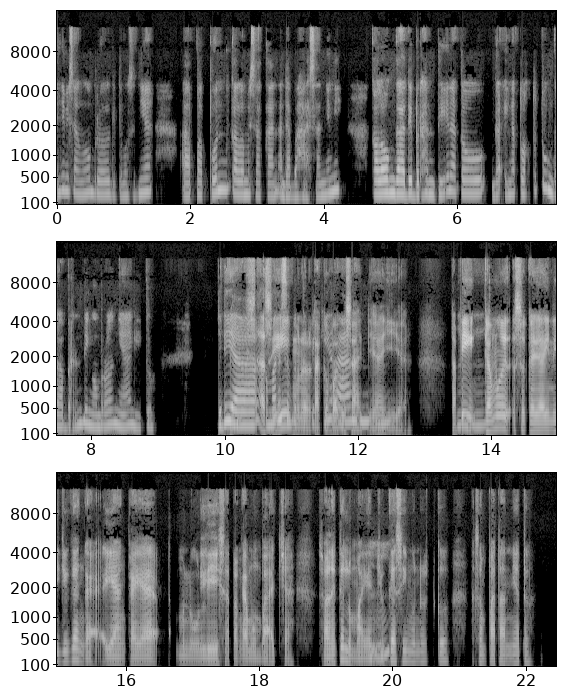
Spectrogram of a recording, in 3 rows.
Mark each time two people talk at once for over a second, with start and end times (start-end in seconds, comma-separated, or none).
10.1-12.5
